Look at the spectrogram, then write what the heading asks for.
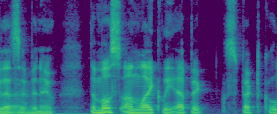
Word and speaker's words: Villeneuve: Villeneuve, that's it, Villeneuve.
